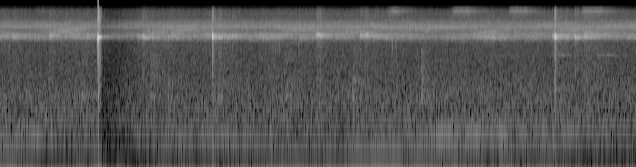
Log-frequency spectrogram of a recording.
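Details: A common tink frog (Eleutherodactylus diastema) gives sharp, loud, metallic single 'tink' notes at night in the jungle at La Kukula lodge, over a steady, high insect drone.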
